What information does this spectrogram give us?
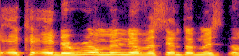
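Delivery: put-on high-pitched Nigerian accent. Streamer stumbling through his last nickname, Nigerian accent. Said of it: "I'll do it in my Nigerian accent".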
